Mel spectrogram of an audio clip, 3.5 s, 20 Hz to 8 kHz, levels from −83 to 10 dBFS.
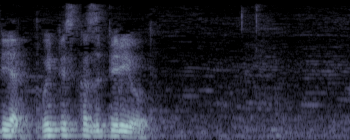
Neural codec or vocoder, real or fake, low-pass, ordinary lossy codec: none; real; 7.2 kHz; MP3, 32 kbps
